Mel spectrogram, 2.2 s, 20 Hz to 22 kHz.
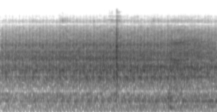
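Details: Land Rover Santana 109 Super diesel at idle, with the owner noting the fan belt may slip a little. A steady, even idle with a smooth, regular beat and no knocks or misses; a healthy engine.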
